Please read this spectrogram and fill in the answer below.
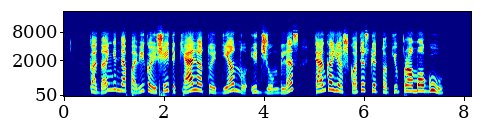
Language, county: Lithuanian, Utena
